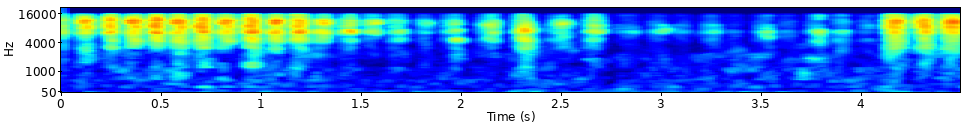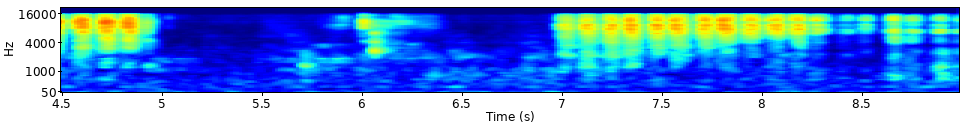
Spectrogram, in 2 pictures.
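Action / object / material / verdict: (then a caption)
scrape / colored pencil on a paper sheet / paper / none. A pink-red colored pencil rubs back and forth across a flat paper coloring page, shading the lower part of a drawn dress. Bright, scratchy rasping strokes come in three busy bursts separated by quieter, softer scratching.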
